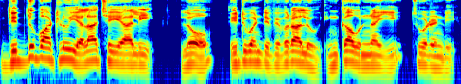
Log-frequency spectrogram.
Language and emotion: Telugu, neutral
